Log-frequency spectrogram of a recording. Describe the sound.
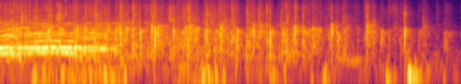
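Audience applause for a comedian taking the stage at a comedy show: a dense crackle of clapping that thins out and fades toward the end.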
